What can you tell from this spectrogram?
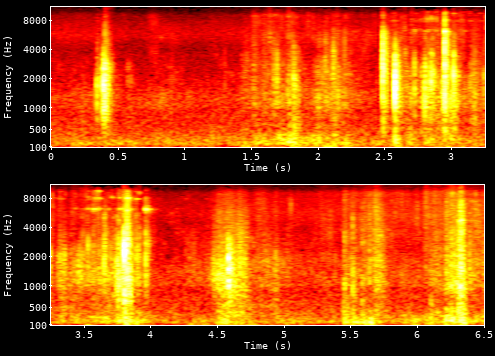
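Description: Loose stones clinking and knocking against each other as they are gathered by hand from a rock pile: a string of irregular sharp clicks, the strongest about two and a half to four seconds in.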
